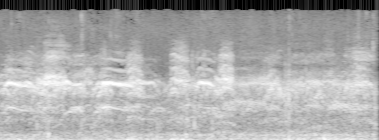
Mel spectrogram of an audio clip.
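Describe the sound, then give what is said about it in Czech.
Black-headed gulls call repeatedly in a flock, harsh squawking cries overlapping over a steady low rumble of wind or water. “No, mohou to být různé druhy, protože vidíme tady racky chechtavé a racky bělohlavé.”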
